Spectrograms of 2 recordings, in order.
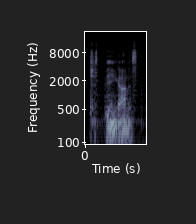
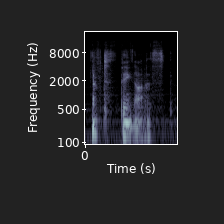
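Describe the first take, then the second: First: Whisper. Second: Said in the usual way. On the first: Real, not acted. Repeats compliment, first take whispered.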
